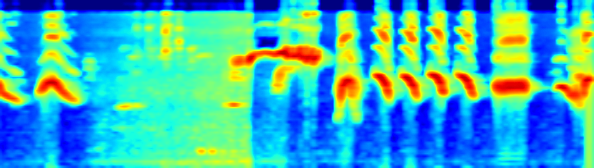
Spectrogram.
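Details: Javan pied starling song meant for training songbirds: a whistled opening, a brief noisy pause, then a steady series of about eight short, clear whistled notes repeated quickly.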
